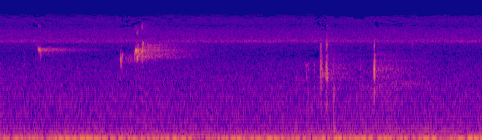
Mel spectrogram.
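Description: Faint handling of a Kopfjager Reaper Rest shooting rest, its rubber and metal parts turned in the hands: two brief high squeaks early on, then two light clicks near the end.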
